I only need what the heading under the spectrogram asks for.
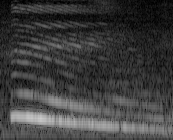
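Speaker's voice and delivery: high, loud falsetto ooh; a funny, high hoot for the kids. Shown as a demonstration. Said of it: "get the kids to do this bit funny".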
